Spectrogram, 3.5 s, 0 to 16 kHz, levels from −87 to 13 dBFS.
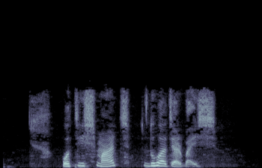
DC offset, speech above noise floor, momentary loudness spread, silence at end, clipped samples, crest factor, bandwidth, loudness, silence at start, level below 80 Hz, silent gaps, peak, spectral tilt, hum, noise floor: under 0.1%; 47 dB; 21 LU; 0.65 s; under 0.1%; 18 dB; 8 kHz; -18 LUFS; 0.4 s; -62 dBFS; none; -2 dBFS; -3 dB/octave; none; -65 dBFS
